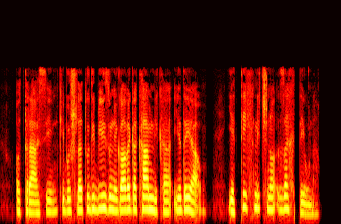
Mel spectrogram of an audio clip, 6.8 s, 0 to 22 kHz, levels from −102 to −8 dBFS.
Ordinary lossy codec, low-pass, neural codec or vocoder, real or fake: MP3, 48 kbps; 7.2 kHz; codec, 16 kHz, 16 kbps, FunCodec, trained on LibriTTS, 50 frames a second; fake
